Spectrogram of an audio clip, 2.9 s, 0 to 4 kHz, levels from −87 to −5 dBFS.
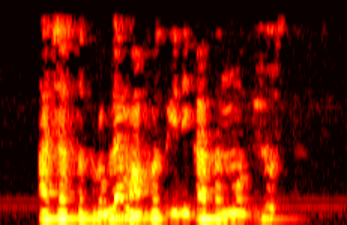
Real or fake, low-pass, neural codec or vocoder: real; 3.6 kHz; none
